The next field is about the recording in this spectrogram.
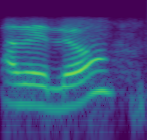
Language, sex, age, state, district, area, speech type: Malayalam, female, 45-60, Kerala, Pathanamthitta, rural, conversation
